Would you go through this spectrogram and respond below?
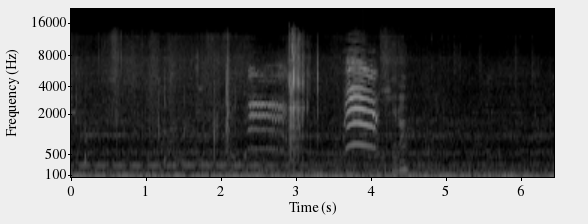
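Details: White stray cat at the tetrapods, healthy again after vanishing for a day, calls with two meows roughly one and a half seconds apart, the second louder and arching, against steady low background rumble.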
